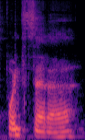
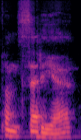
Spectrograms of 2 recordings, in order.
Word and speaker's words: poinsettia: uh what's that yeah it's poinsettia uh wait i thought it was pronounced poncetia um well you can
